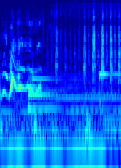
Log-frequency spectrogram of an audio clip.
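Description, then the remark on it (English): A puppy named Harold gives a short, eager whine, greeting with puppy kisses in a backyard, then pants rapidly in quick, rhythmic breaths, with a steady low hum underneath. “Honeybee and Captain EJ down from the helipad and into the backyard, where Harold greets you with puppy kisses and Mrs.”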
